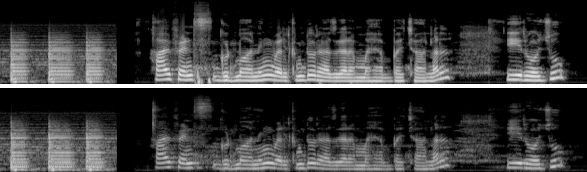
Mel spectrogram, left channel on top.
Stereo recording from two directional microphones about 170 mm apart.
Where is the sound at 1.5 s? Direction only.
50° left (ahead or behind).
